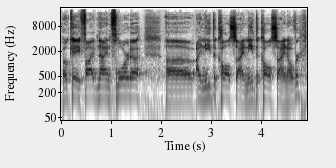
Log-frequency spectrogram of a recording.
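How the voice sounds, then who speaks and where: A man's voice: mid-range voice, moderate pace. A man operating amateur radio during a contest, courteously giving call signs in phonetic letters and procedural phrases. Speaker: amateur radio operator, live stream host. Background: radio static.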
